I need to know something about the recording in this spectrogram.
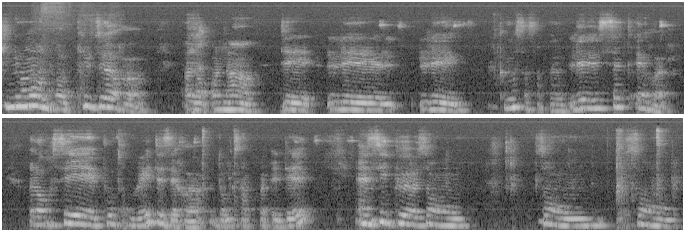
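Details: Adult man with Broca's aphasia after stroke, aphasic for a little over a year, who says he speaks very badly; Broca's aphasia.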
